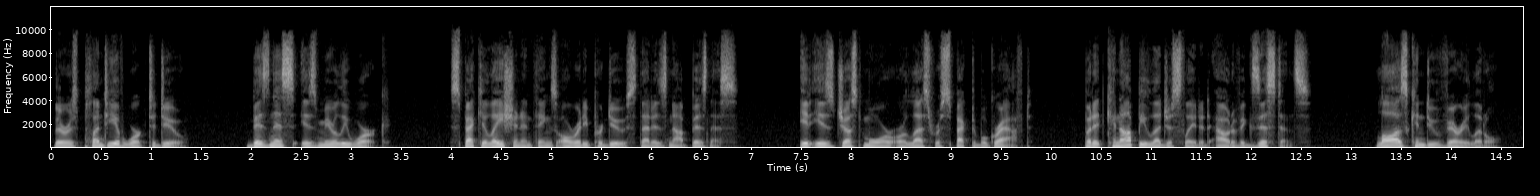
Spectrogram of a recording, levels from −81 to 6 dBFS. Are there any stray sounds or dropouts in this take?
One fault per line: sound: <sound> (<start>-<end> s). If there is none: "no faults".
no faults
